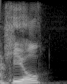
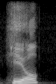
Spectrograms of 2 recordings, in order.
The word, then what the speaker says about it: Gil: Gil. Soft G. Gil.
